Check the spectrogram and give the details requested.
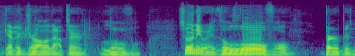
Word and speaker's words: Louisville: did you call it the louisville bourbon scene wrong oh my bad louisville there we go indiana say it right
